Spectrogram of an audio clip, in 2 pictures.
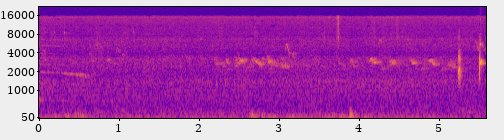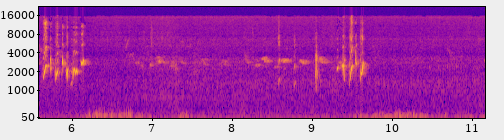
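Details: Singing of a 'mukhlif' bulbul, used to draw song from a silent bulbul: two short bursts of fast warbled notes, several seconds apart, over soft chirps and intermittent low thumps.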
